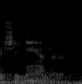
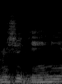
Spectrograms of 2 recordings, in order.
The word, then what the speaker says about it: Michigander: And people go, is it Michiganian? And I'm like, no, it's Michigander.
